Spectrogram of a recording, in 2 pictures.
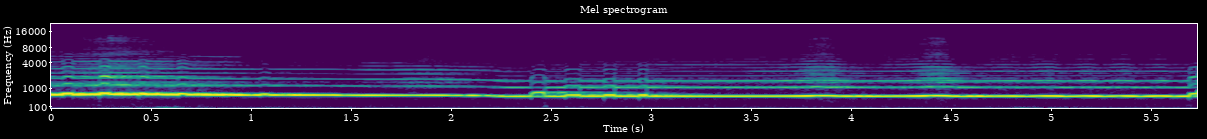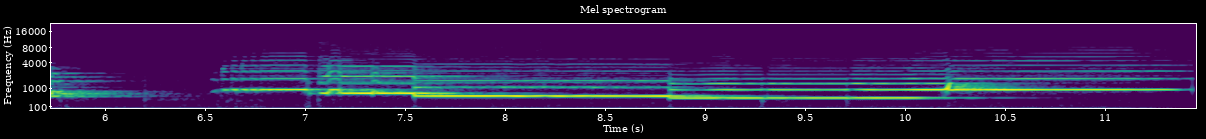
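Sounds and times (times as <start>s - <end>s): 
kauri love flute playing in A minor: 0.0s - 11.4s.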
